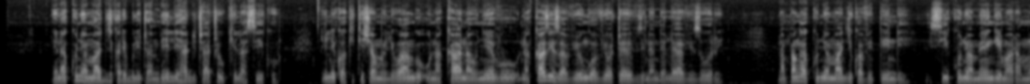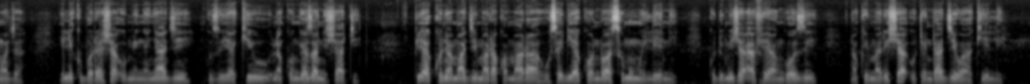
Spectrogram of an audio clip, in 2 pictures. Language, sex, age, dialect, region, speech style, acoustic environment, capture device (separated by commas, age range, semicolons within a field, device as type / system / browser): Swahili, male, 25-34, Kenya - Nairobi Sheng-influenced, Kenya, relaxed; focused, people talking; nature; silence; construction, mobile / Linux / Chrome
